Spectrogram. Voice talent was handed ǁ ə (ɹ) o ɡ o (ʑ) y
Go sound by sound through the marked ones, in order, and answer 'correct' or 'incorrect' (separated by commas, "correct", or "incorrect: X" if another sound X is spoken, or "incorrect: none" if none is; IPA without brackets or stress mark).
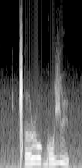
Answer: correct, correct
